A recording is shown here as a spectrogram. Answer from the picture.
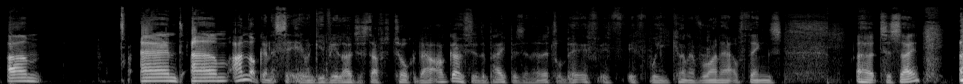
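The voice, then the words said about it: Hoarse, croaky throat. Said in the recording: “I'm a little bit clarty tonight. ... I've got a frog in my throat.”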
